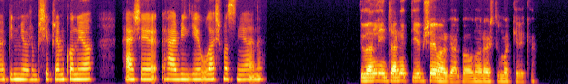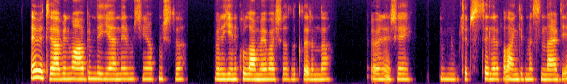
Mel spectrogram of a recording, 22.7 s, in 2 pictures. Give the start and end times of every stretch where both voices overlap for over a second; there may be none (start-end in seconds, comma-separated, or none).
none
